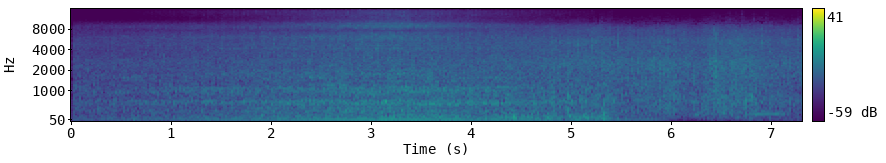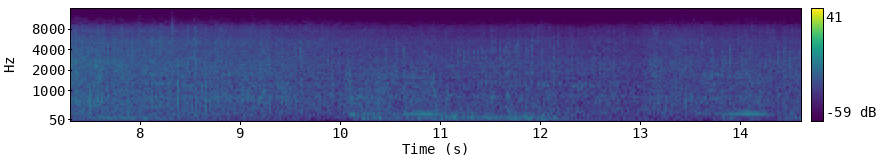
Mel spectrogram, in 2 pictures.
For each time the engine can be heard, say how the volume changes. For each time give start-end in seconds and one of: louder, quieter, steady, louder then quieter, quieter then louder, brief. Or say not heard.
0.0-14.5 quieter.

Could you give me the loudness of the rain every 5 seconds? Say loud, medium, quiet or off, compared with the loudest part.
loud, loud, medium.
